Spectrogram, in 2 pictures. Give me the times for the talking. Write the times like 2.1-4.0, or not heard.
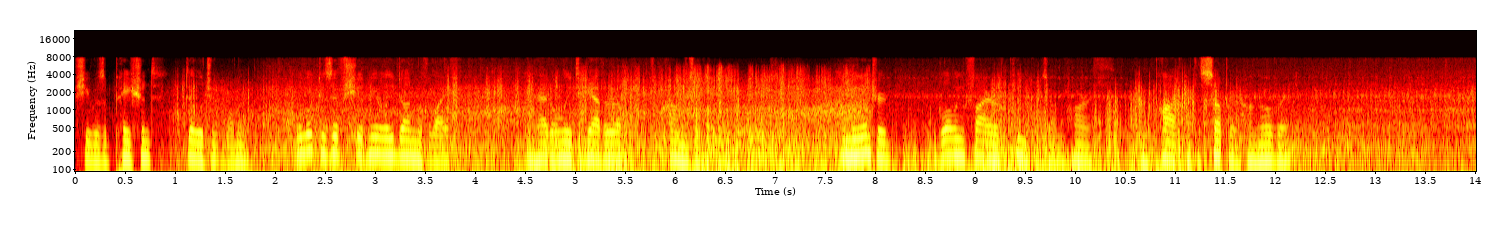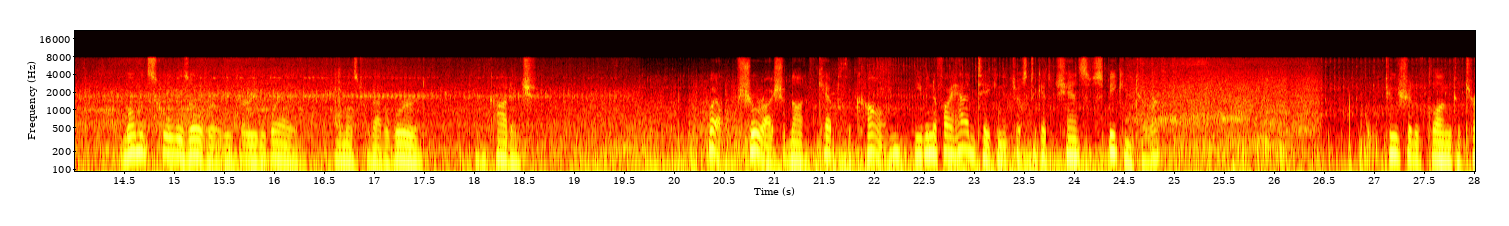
0.0-6.4, 7.6-12.2, 14.4-18.7, 20.2-24.9, 27.1-27.9.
